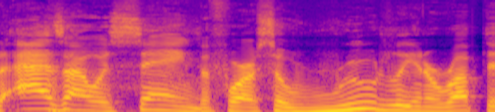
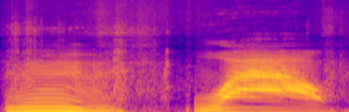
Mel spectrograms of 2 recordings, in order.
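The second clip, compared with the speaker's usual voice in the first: savoring mmm; 2 semitones lower than usual. Real, not acted. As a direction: savor the bite. First bite of the dip.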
